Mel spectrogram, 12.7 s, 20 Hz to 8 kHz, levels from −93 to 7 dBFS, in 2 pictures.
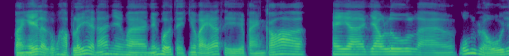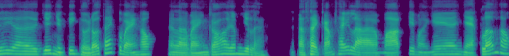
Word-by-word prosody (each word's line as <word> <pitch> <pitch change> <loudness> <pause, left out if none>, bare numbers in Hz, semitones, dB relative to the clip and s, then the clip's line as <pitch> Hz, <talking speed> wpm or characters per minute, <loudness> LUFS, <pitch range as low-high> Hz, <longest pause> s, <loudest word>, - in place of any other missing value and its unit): tại 105 +1 +3
nghĩ 115 +5 +6
là 110 -6 +2
cũng 110 +4 -3
hợp 115 -4 -3
lý 130 +9 +4
rồi 165 -5 +1
đó, 130 +6 0
nhưng 140 -3 -4
mà 110 -1 +2
những 115 +6 0
bữa 125 -3 +4
tiệc 100 -5 -4
như 120 0 -1
vậy 95 -2 +3
á 140 +4 +2
thì 100 -2 -1
bạn 90 +1 -3
có 145 +5 +2 0.5
hay, 140 0 +3
a, 135 0 +3
giao 140 0 +1
lưu 145 0 +1
là 105 -5 -4
uống 185 +6 0
rượu 110 - +1
với, 165 +2 -2
a, 145 -2 0
với 175 +1 +1
những 115 -8 -1
cái 170 - -1
người 105 -6 +1
đối 130 +4 +3
tác 205 +6 -1
của - - -2
bạn 110 +2 +1
hông? 135 +1 0 0.2
Hay 120 - -3
là 110 -2 +1
bạn 100 +3 0
có, 130 +7 0
giống 160 0 -1
như 150 -2 0
là, 95 -7 -5 0.4
à, - - +1
thấy - - +4
cảm 110 +4 0
thấy 165 +4 -1
là 110 -9 +1
mệt 105 +1 +1
khi 155 - -4
mà 115 -4 -6
nghe 145 +4 -3
nhạc 105 +1 -1
lớn 155 +10 +3
hông? 170 -4 -1
130 Hz, 265 wpm, -24 LUFS, 110-145 Hz, 0.5 s, nghĩ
